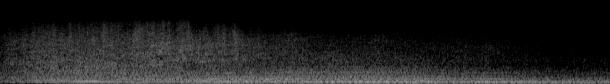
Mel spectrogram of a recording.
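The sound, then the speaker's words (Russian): A Yak-3 propeller fighter plane's engine drones steadily and loudly throughout, a continuous low rumbling hum with layered harmonic tones and a broad rushing noise, no voices present. “И вдруг я слышу, гудит, гудит мой самолет.”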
